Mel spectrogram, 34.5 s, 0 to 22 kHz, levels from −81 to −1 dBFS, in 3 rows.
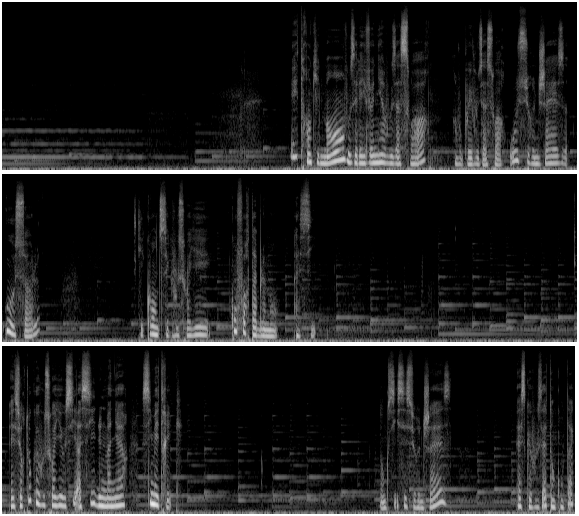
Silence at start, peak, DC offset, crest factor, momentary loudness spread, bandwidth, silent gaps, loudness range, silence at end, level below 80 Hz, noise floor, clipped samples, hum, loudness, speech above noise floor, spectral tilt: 0 s; -6 dBFS; under 0.1%; 22 dB; 21 LU; 19 kHz; none; 12 LU; 0 s; -44 dBFS; -45 dBFS; under 0.1%; none; -24 LUFS; 22 dB; -5.5 dB/octave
